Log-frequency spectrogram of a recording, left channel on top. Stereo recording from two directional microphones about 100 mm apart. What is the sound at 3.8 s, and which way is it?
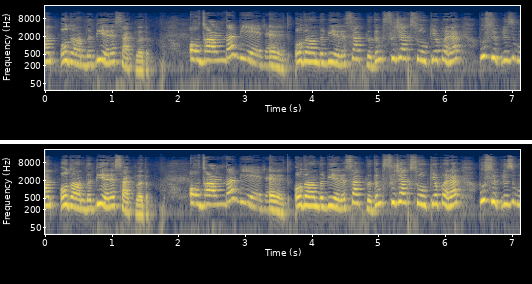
Speech, 25° left (ahead or behind).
